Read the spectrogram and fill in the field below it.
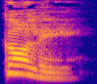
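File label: "golly", British English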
